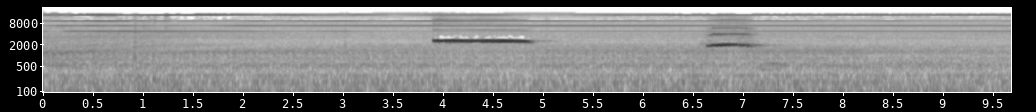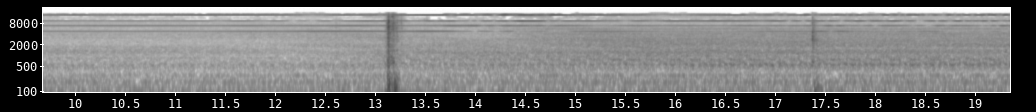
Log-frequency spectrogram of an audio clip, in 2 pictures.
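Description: A passenger train standing at a platform with a steady running hum, broken by two short high whistle blasts: one of just under a second about four seconds in, then a shorter, slightly lower one about three seconds later. A sharp knock comes near the end, and a fainter one shortly after.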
